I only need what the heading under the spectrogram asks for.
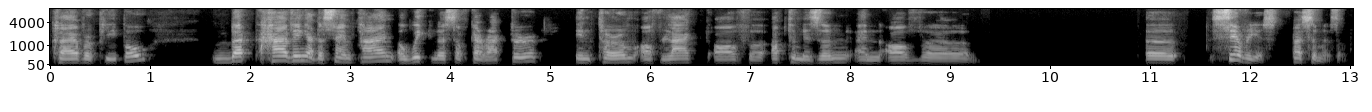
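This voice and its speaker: A man who is a non-native English speaker, explaining things in an informal scholarly discussion, haltingly and often checking with "okay?". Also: mid-range voice, a little mellow, dry recording, dull audio. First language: not English. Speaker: study group participant.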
